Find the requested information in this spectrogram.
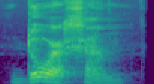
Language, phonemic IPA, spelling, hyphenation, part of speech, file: Dutch, /ˈdoːrɣaːn/, doorgaan, door‧gaan, verb, Nl-doorgaan.ogg
- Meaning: 1. to go through (with), to proceed, continue 2. to take place, (hence negated) to fall through, be cancelled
